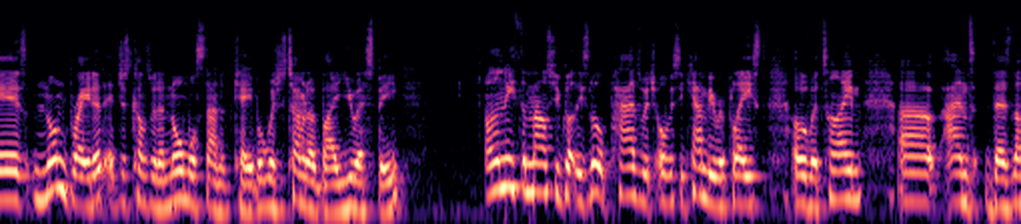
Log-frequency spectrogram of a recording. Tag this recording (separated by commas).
Speech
